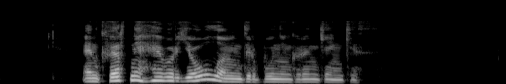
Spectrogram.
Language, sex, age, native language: Icelandic, male, 30-39, Russian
